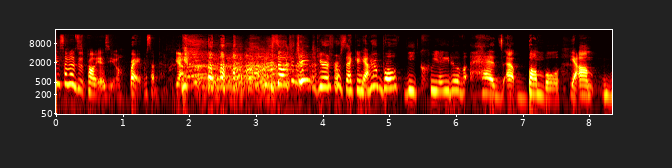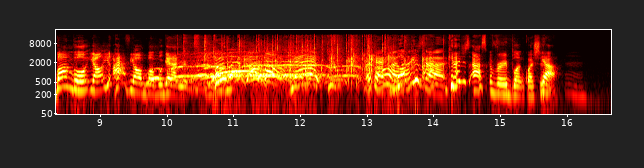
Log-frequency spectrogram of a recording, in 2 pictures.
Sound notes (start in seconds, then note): 1.8 laughter; 10.0 cheers and applause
